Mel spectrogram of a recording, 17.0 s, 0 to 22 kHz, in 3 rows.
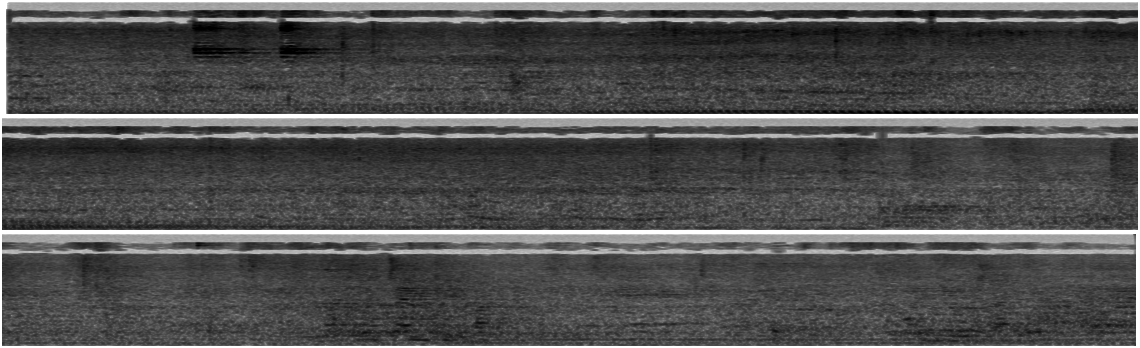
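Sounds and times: vehicle engine passing: 0.0 - 10.0
street traffic: 0.0 - 17.0.

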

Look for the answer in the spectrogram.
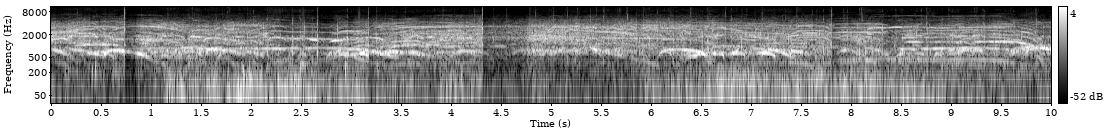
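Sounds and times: high voices chanting and cheering: 0.0 - 10.0.

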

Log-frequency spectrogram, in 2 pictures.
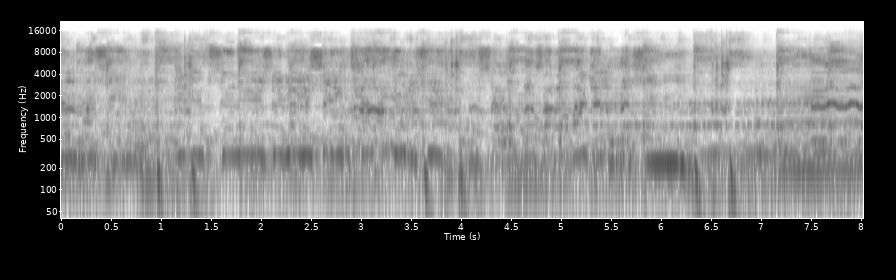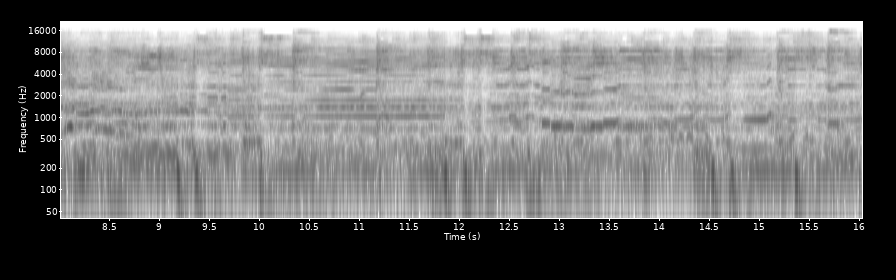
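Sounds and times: drum beats: 0.0 - 16.0
wind instrument ornamented melody: 4.3 - 16.0.

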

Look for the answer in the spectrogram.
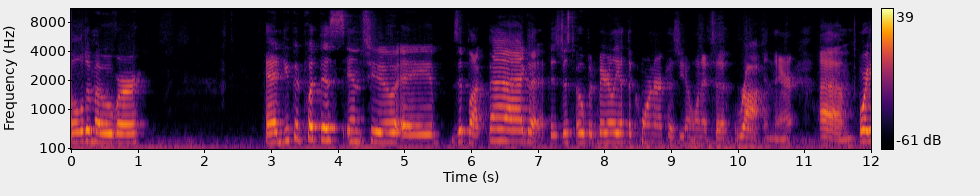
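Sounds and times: paper towel rustling: 0.0 - 3.5.

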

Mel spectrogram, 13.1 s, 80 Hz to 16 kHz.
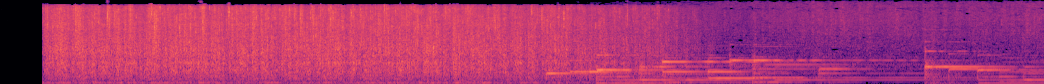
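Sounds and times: steady rain pattering: 0.6 - 13.0.

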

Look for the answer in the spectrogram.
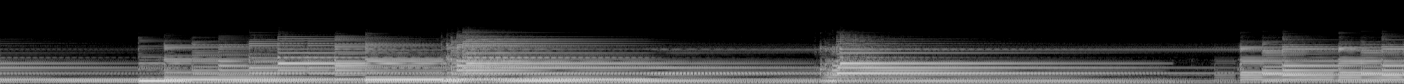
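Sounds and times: electric guitar chords with phaser: 0.0 - 14.0.

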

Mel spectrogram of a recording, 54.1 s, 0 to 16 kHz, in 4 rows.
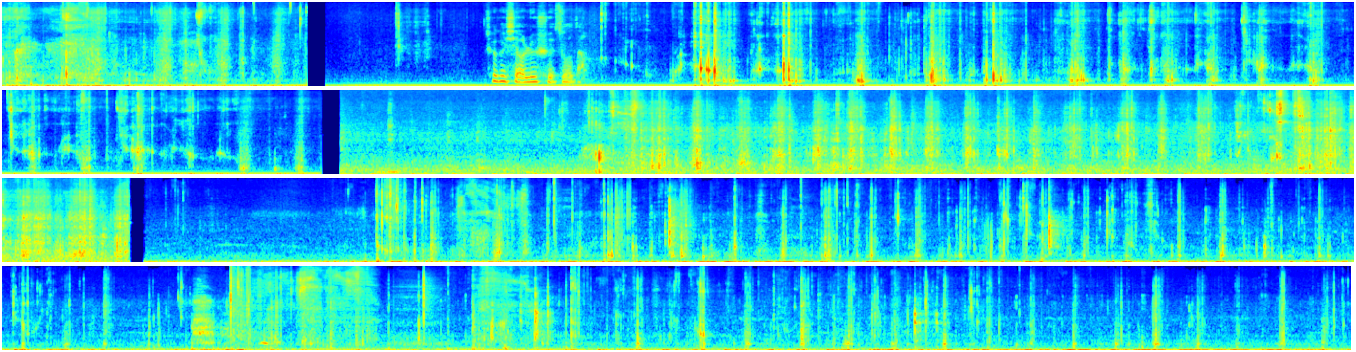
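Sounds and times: ice being crunched and chewed: 0.0 - 3.1, 6.0 - 16.7, 19.3 - 28.4, 30.5 - 54.0.

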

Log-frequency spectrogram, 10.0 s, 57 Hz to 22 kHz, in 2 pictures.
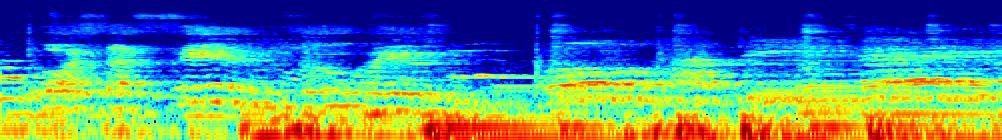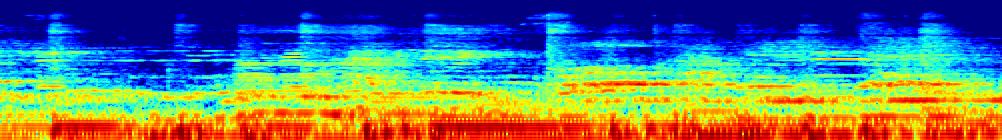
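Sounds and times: gospel singing: 0.0 - 10.0
strong bass line: 1.2 - 10.0
electronic keyboard: 1.4 - 10.0.

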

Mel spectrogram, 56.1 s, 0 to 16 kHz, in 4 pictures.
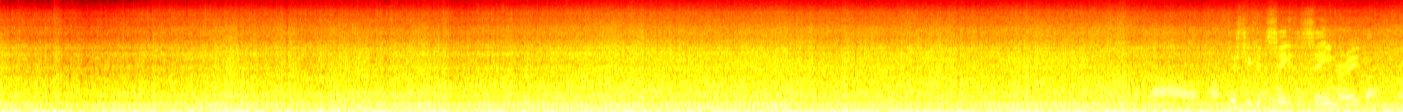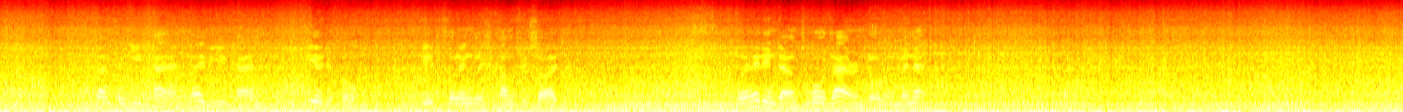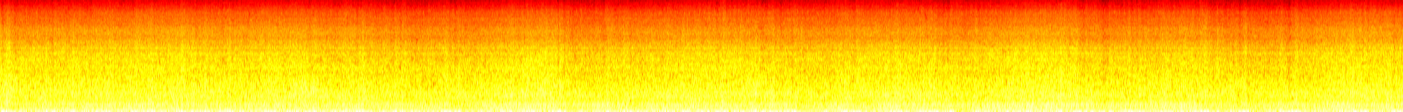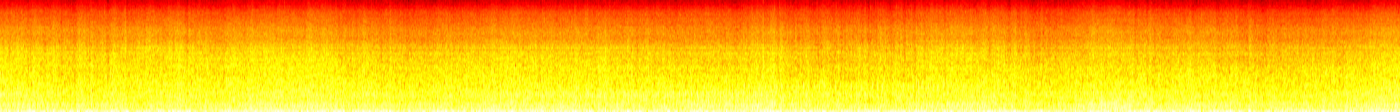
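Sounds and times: motorcycle engine running: 0.0 - 56.0
wind noise on microphone: 0.0 - 56.0.

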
